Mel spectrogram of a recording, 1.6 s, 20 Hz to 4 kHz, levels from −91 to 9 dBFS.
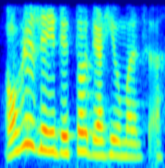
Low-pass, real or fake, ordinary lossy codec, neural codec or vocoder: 3.6 kHz; fake; AAC, 32 kbps; codec, 16 kHz in and 24 kHz out, 0.6 kbps, FocalCodec, streaming, 2048 codes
